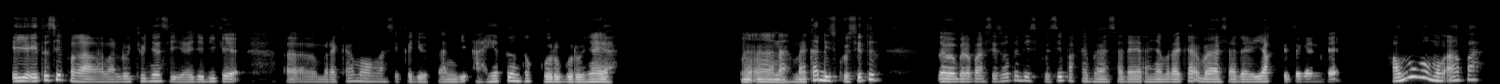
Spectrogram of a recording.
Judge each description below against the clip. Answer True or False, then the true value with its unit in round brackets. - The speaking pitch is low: True (125 Hz)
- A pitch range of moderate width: True (4.4 semitones)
